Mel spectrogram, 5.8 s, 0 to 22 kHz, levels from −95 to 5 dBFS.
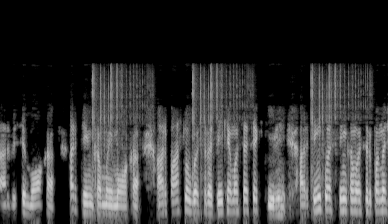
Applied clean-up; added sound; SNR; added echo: classical method Wiener filter.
